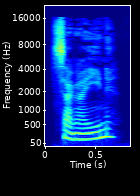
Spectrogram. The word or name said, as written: sangerinde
